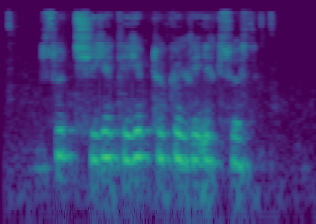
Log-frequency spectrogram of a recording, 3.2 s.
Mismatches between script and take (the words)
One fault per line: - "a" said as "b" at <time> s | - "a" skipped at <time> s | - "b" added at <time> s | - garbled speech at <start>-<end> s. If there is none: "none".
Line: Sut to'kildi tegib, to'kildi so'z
- "to'kildi" said as "tishiga" at 0.7 s
- "ilk" added at 2.1 s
